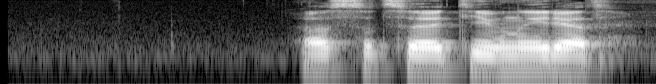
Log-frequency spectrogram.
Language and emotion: Russian, neutral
